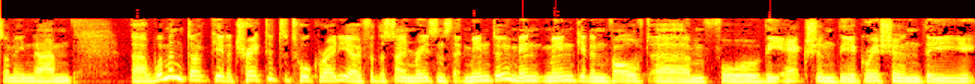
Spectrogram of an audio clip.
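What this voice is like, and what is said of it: New Zealand accent. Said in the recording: “I'm from New Zealand ... I've got that very, very nice accent, don't I? Very sexy, very nice.”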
